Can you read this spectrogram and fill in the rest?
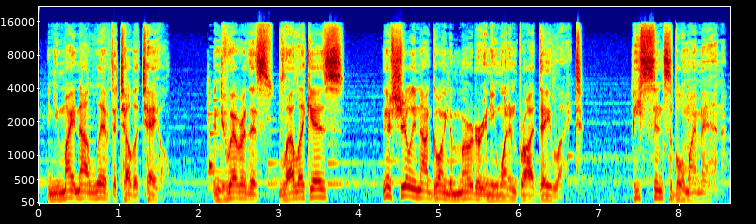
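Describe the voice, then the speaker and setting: Man acting a mid-pitched, level-headed game guy. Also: lightly acted. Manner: casual, cautioning. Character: laid-back, level-headed man calming others.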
